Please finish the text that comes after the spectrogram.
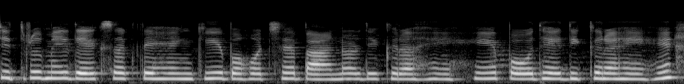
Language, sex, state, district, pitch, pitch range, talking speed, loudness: Hindi, female, Goa, North and South Goa, 260 Hz, 250-270 Hz, 160 wpm, -16 LUFS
